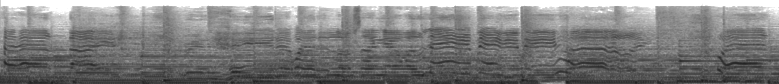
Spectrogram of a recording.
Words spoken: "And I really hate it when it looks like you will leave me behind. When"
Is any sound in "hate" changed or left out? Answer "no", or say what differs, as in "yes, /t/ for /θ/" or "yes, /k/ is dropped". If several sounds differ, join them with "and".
no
